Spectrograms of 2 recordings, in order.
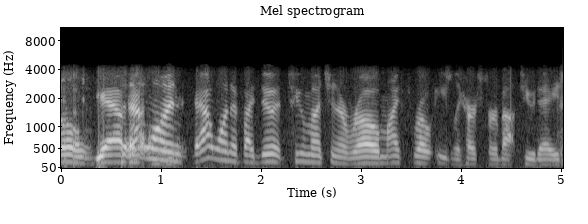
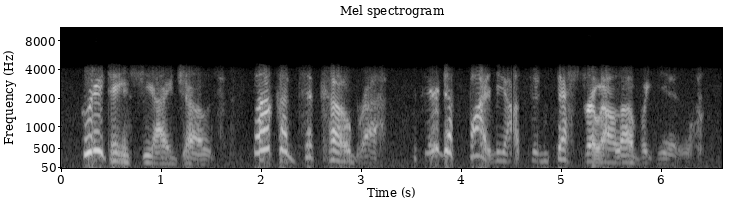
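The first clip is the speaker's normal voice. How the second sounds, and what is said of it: Cartoon villain character voice. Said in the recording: “I can do Cobra Commander”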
